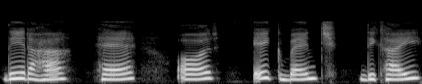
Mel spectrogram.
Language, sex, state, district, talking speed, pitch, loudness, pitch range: Hindi, female, Himachal Pradesh, Shimla, 100 wpm, 245 Hz, -13 LUFS, 230-265 Hz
